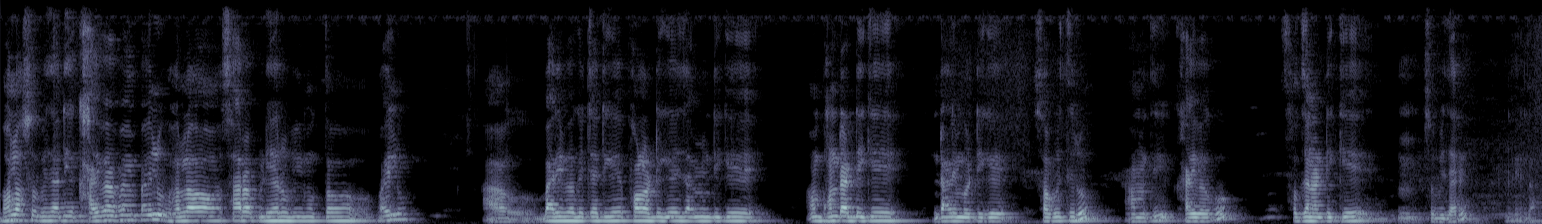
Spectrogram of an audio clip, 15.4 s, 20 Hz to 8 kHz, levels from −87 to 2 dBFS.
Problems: none marked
